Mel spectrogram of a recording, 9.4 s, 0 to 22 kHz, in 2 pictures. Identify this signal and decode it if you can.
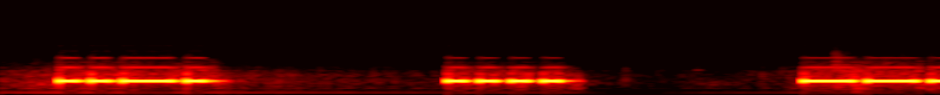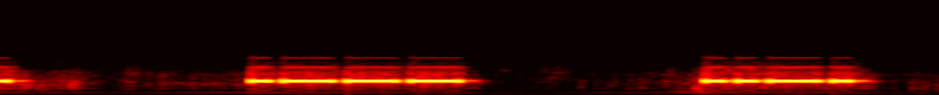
Morse code, heard as a keyed tone, about 15 wpm, spaced as for 6 wpm, 600 Hz. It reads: FHGJF
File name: urok 1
